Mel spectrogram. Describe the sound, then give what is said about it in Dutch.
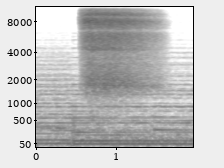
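A single slow, deep breath drawn in through the nose during a relaxation breathing exercise, an airy hiss that swells and fades over about a second, heard alone with no talking. “Drie tellen in.”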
